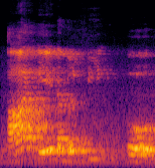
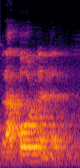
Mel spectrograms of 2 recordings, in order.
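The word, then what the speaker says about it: rapport: patient that will build r r a p o r RT is silent rapo rap not rap is rap rap trust Mutual understanding okay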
